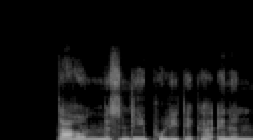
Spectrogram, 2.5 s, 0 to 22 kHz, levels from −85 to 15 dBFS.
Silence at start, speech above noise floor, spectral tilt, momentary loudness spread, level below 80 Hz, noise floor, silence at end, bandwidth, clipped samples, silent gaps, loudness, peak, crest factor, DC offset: 0.55 s; 58 dB; -5.5 dB/octave; 8 LU; -78 dBFS; -84 dBFS; 0 s; 14 kHz; under 0.1%; none; -26 LUFS; -10 dBFS; 16 dB; under 0.1%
